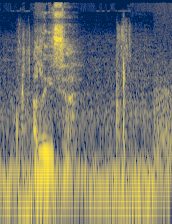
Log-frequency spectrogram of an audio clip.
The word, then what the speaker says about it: Alyssa: The only thing we could guess about that is simply that it's the Japanese pronunciation of her name, which is backed up by the SP item forgotten ye, which has her name in Japanese written as Adisa.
